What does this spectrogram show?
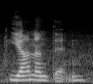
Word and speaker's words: Yanantin: Yanantin.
